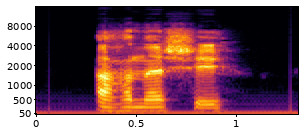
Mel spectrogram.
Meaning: 1. to harness 2. to equip or dress up ridiculously
- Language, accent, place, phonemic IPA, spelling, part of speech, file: French, France, Lyon, /aʁ.na.ʃe/, harnacher, verb, LL-Q150 (fra)-harnacher.wav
